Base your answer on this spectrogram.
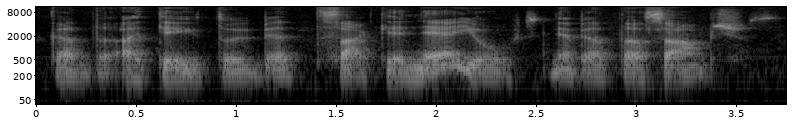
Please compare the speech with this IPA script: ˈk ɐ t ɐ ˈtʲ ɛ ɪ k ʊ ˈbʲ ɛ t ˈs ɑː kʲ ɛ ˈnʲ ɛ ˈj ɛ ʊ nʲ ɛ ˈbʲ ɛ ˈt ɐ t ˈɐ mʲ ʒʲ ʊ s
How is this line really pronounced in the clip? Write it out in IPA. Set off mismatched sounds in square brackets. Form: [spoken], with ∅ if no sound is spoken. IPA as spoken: ˈk ɐ t ɐ ˈtʲ ɛ ɪ [t] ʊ ˈbʲ ɛ t ˈs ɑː kʲ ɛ ˈnʲ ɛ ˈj ɛ ʊ nʲ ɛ ˈbʲ ɛ ˈt ɐ [s] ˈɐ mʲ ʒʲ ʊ s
